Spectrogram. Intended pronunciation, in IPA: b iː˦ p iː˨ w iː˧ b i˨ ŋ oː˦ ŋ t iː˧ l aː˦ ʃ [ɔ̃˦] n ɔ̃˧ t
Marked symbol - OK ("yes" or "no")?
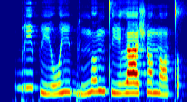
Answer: yes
